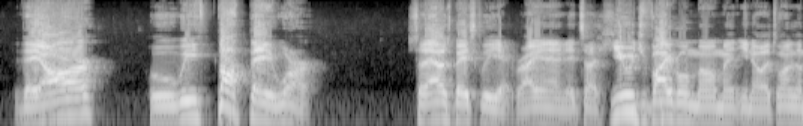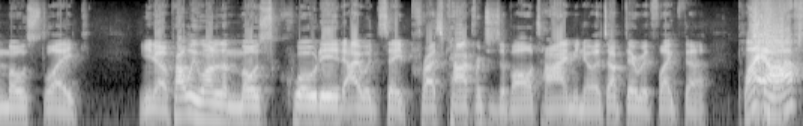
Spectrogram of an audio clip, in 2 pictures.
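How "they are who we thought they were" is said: stone-cold, slow, loud, weighty pronouncement. Retelling a coach's famous press conference line: stone cold Dennis Green voice. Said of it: "this stone cold voice, I'm gonna butcher this impression".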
